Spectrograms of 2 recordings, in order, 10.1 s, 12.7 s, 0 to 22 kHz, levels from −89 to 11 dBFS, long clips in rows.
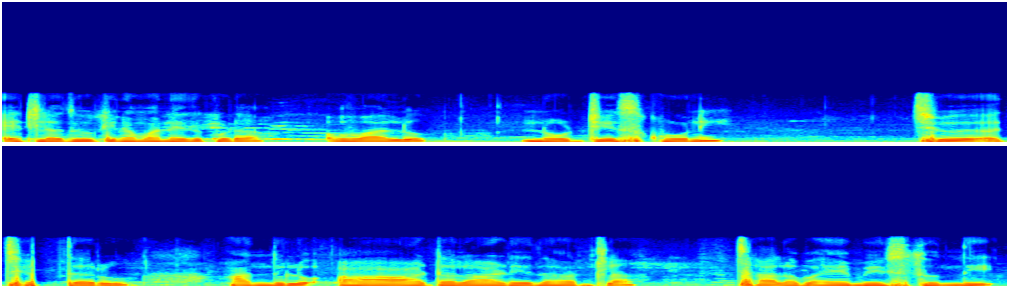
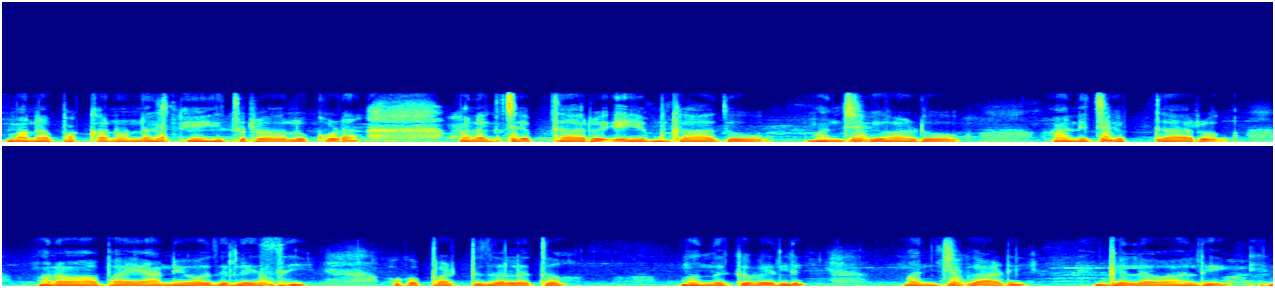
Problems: constant background noise, background conversations at intervals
